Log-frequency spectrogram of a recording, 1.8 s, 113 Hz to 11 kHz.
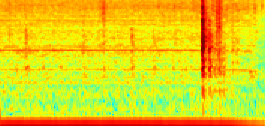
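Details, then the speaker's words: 2022 Tesla Model Y Long Range, dual electric motor: powered steering column adjusted via the left steering-wheel dial, steady low motor hum with faint irregular creaks and ticks, then stops; column adjuster creaks while moving, which doesn't sound good. "¿Oyes esos crujidos? No suena bien."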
